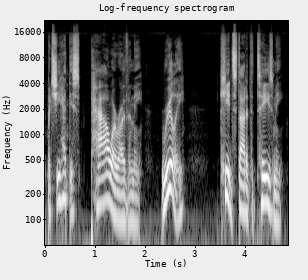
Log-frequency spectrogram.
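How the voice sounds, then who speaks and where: Man, audiobook narrator, mid-pitched, dramatic first-person storytelling, expressive, dry recording. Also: a little slow, no echo.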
